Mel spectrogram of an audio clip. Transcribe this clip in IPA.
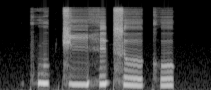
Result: kʰ w u˦˥ k̚ t͡ɕ iː˧ h e˦˥ ʔ s ɤː˧ kʰ o˥˩ k̚

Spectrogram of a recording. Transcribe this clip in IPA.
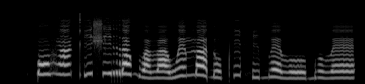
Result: k͡p ɔ˦ v ã˦ kʼ i˦ ʃ i˦ r a˦ ɡʷ a˨ β a˨ w ɛ˦ m a˦˨ ɗ o˨ pʰ ĩ˦ h i˨ b ɛ˦˨ β oː˨ b ʊ˦˨ β ɛ˦

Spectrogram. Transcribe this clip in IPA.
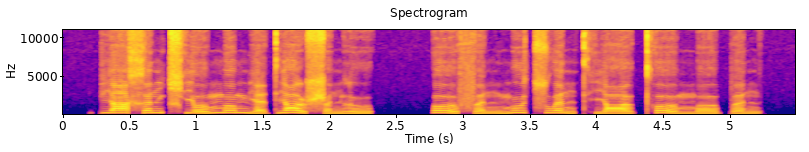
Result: p j ä˦ x ə˦ n t͡ɕʰ j o˨˦ ʊ̯ m o˦ ʊ̯ m j ɛ̰˨˩ t̪ j ɑ˥˨ ʊ̯ ʂ ə˨˦ n l u˨˦ | o˥˨ ʊ̯ f ə̰˨˩ n m u˦ t͡s w ə˥˨ n t̪ʰ j ɑ˦ ʊ̯ t̪ʰ o˥˨ ʊ̯ m o˦ ʊ̯ p ə˥˨ n

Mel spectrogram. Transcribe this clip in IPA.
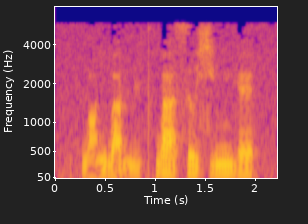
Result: x w ɑ˧˥ ŋ w ä̰˨˩ n̪ y˧˥ pʰ w ä˥˧ s ɹ̩˥˩ ɕ i˥ ŋ n̪ j ɛ˥

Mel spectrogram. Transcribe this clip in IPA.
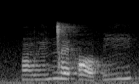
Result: ɔ̃ v ĩ d ŋ͡ǀ ɛ h ɔ | i

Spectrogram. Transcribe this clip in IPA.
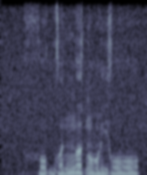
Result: h o˧ ɡʷ ɛ˨ ŋ ə˦ ɗ ɔ̃˨ j o˧

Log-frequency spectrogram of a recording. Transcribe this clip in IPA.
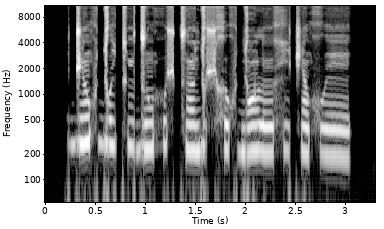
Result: d͡ʒ œ̃ xʷ ɟ o i̯ c y d͡z ũ h u ʃ t͡s œ̃ ɟ u ʃ x œ xʷ ɟ ɔ̃ l ø x i t͡ʃ ã xʷ e

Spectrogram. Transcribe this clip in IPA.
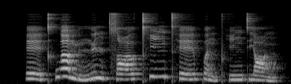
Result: e˨˩ ɪ̯ kʰ w ä˥˩ m y˩ n̪ y˥˩ n t͡s ɑ˧˥ ʊ̯ t̪ʰ i˥ ŋ t̪ʰ e˧˥ ɪ̯ p ə˨˩ n pʰ i˥ ŋ t̪ j ɑ˥˩ ŋ

